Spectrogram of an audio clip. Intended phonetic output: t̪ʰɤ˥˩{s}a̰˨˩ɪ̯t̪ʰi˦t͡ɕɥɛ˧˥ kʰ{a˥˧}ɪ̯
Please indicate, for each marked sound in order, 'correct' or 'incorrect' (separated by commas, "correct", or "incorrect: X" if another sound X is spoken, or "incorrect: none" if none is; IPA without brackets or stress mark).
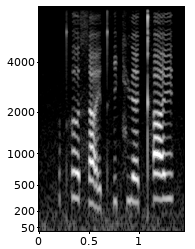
correct, incorrect: a˥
